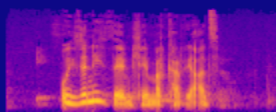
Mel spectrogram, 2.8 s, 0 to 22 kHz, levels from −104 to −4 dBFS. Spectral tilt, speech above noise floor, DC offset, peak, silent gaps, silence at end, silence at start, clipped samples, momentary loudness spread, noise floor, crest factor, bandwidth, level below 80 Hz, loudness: -5.5 dB/octave; 29 dB; under 0.1%; -6 dBFS; none; 0.6 s; 0.35 s; under 0.1%; 8 LU; -53 dBFS; 20 dB; 16 kHz; -76 dBFS; -25 LUFS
